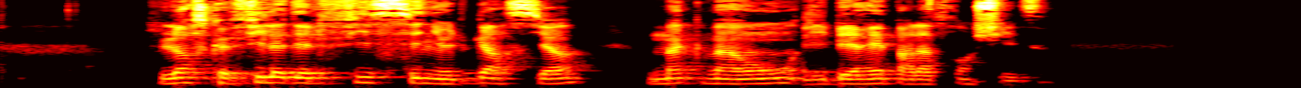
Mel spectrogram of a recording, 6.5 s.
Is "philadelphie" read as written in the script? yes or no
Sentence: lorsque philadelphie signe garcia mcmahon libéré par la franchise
yes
